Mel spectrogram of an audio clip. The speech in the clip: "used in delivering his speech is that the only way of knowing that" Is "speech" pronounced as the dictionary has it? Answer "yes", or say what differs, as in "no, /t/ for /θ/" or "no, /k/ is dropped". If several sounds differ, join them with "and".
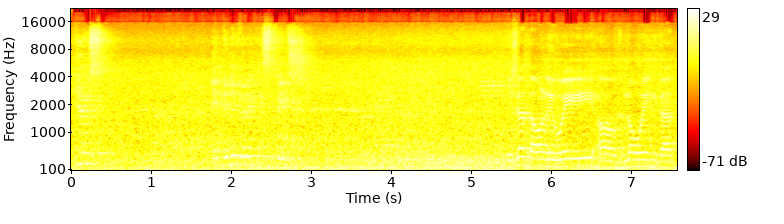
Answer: no, /s/ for /tʃ/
